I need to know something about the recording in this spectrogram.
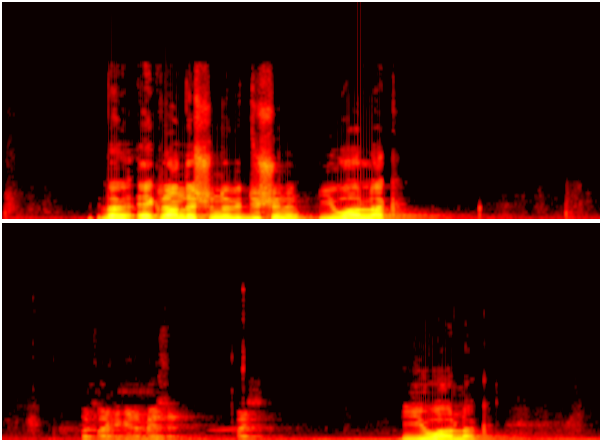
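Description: A man speaks with animation close by, in short bursts.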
